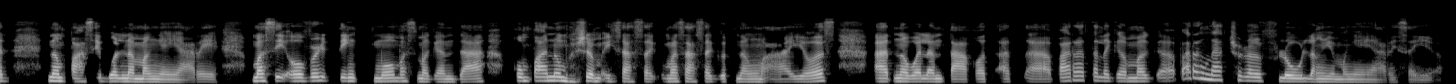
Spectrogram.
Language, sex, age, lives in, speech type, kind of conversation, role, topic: Filipino, male, 45-49, Philippines, conversation, advice, advisor, Paano ko haharapin ang kahihiyan at kritisismo kapag nagbabahagi ako ng aking gawa?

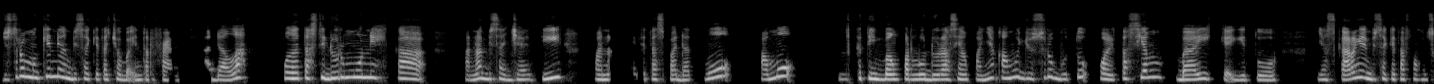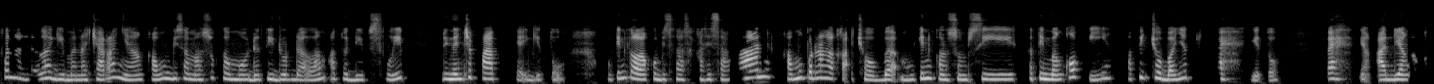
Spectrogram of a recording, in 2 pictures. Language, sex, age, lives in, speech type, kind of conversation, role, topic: Indonesian, female, 25-29, Indonesia, conversation, advice, advisor, Bagaimana cara mengurangi rasa kantuk di pagi hari secara konsisten setiap hari?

